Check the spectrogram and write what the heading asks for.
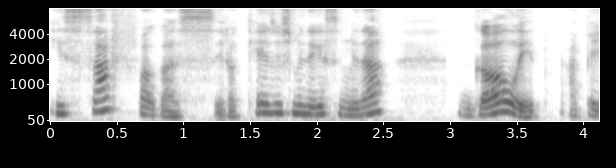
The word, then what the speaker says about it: esophagus: esophagus라는 강세는 O에 있습니다. 그래서 E는 약하게 발음하고 esophagus 이렇게 해주시면 되겠습니다.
